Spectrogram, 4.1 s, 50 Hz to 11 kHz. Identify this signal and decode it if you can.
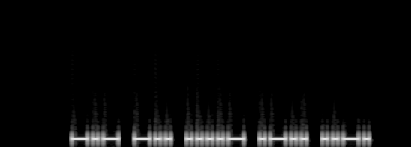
Morse code, heard as a keyed tone, about 23 wpm, 700 Hz. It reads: KD4LF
